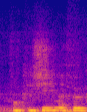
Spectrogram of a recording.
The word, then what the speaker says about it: Fukushima: I think it's Fukushima.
